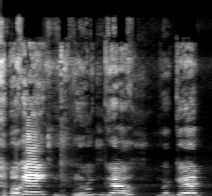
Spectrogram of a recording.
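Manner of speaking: high, squeaky mock reassurance through laughter; laughing mimicry. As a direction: parody a hasty retreat, laughing. Laughing mimic of the player's line.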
